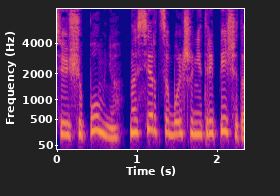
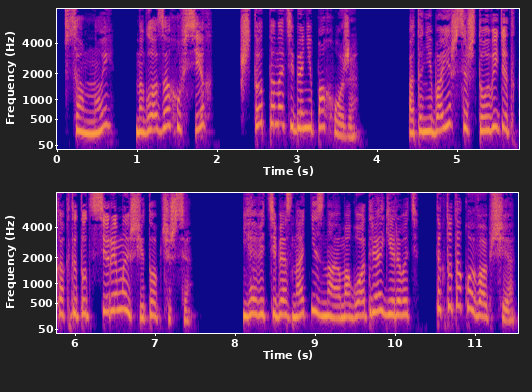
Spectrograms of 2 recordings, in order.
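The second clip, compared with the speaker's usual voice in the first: sarcastic; 7 semitones higher than usual. A narrator's reading. Heroine sarcastically confronts ex.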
